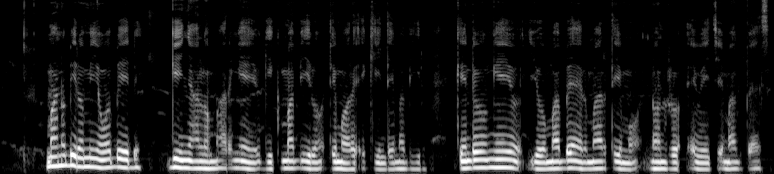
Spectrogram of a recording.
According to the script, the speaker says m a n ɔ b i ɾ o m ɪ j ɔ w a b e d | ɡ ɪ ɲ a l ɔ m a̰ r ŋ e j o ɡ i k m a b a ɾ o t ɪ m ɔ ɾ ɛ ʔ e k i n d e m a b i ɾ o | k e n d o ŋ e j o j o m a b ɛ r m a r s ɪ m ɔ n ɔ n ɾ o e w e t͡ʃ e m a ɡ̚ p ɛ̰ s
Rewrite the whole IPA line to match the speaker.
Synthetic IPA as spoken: m a n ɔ b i ɾ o m ɪ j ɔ w a b e d | ɡ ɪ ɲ a l ɔ m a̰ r ŋ e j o ɡ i k m a b i ɾ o t ɪ m ɔ ɾ ɛ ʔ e k i n d e m a b i ɾ o | k e n d o ŋ e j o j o m a b ɛ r m a r t ɪ m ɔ n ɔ n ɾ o e w e t͡ʃ e m a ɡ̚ p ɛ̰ s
